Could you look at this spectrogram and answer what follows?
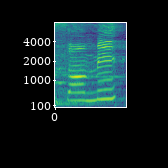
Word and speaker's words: Fasami: Is it Fasami or Fasmi? Fasami.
